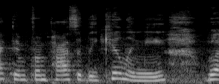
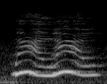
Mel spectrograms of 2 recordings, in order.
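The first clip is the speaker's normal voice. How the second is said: high whooping siren sound, louder; imitated siren whoop; 14 semitones higher, 4 dB louder than usual. Teller mimics siren heard from the car. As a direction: mimic a police siren wailing. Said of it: "all I hear is".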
